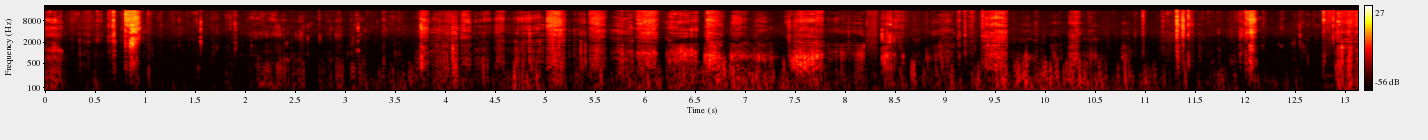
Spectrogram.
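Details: French Bulldog playing with a log, growling in low, rough, continuous rumbles with grunting bursts and scuffling noises throughout.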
